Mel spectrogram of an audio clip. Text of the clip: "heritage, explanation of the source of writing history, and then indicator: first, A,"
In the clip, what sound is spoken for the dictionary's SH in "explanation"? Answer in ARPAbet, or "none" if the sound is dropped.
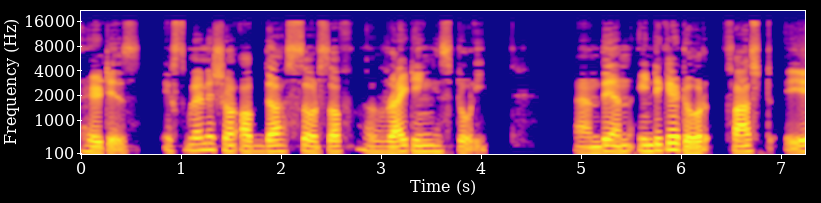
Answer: SH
